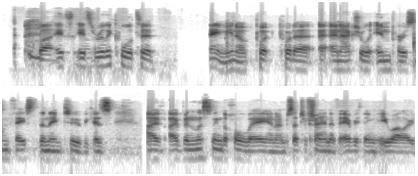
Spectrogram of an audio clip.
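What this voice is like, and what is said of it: Canadian accent, precise articulation. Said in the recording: “You have a very specific Canadian accent that I love ... There's a precision of speech”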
